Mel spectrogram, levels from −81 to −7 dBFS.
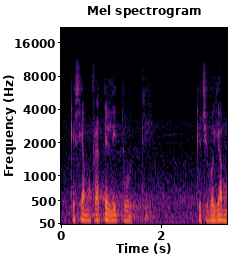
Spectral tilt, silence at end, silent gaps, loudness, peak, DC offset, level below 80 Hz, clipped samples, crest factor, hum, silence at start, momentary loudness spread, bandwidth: -6.5 dB/octave; 0 s; none; -35 LUFS; -16 dBFS; under 0.1%; -62 dBFS; under 0.1%; 20 dB; none; 0 s; 22 LU; 11.5 kHz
